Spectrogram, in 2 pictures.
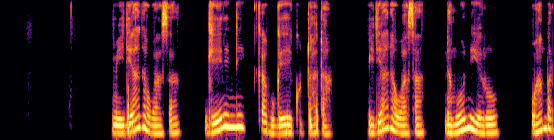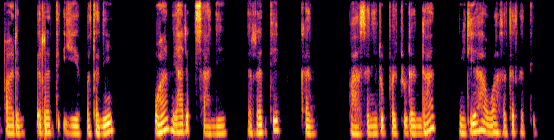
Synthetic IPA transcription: miːd̪ɪjaːnhɐwaːsaː | ɡeːnɪnːɪkʼɐbʊɡɐʔeːɡʊd̪ːaːᶑɐ | miːd̪ɪjaːnhɐwaːsaː | nɐmo̞ːnːɪjɛɾo̞ː | wʔaːmbɐɾbaːd̪ɐnʔɪ̰rːɐt̪ːɪᶑɪ̰jːeːfːɐt̪ɐniː | waːnjaːd̪ɐɪ̥saːniː | ɪrːɐt̪ːɪ | kʰɐn | b̥aːsɐniːᶑ̪ʊbːɐt͡ʃːuːd̪ɐnd̪ɐʔɐn | miːd̪ɪjaːhɐwaːsaːt̪ɪrːɐt̪ːɪ̥

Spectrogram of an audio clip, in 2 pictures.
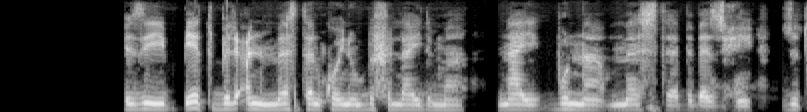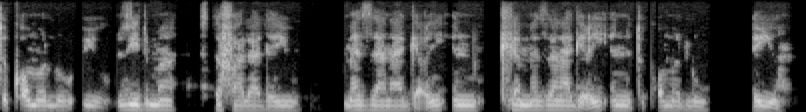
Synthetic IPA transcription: ʔɨzibe̞t̪bɨlʕɨnmɐst̪ʰɐnkʰo̞jnubɨfɨlːajd̪ɨmːa | najbunːamɐst̪ʰɐbɨbɐzħi | zɨt̪ʼɨkʼːɐmɐlːuɨjːuʔɨzid̪ɨmːa | z̥ɨt̪ʰɐfɐlalɐju | mɐzanaɡɐ̰ʔʼinkʰɐmːɐzanaɡɨ̰ʔʼiʔɨnːɨt̪ʼɨkʼːɐmɐlːu | ʔɨjːu

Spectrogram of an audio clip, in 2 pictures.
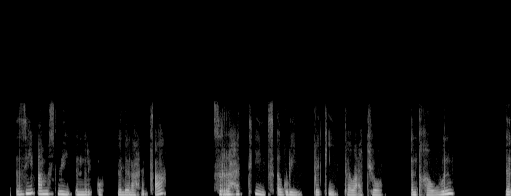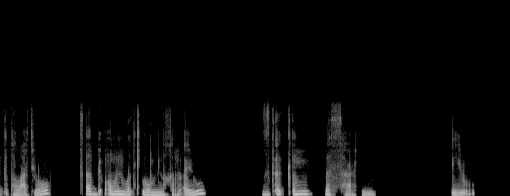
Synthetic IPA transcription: ʔɨziʔaβmɨsliɨnːɨɾiʔo̞ | z̥ɐlːɐnaħɨnt͡sʼa | sɨɾːaħt̪ʰit͡sʼɐɡɾi | d̪̥ɐkʼːit̪ʰɐwa̰ʕt̪ʰijo̞ | ʔɨnt̪ʰɨ̥xɐwʊn | d̪̥ɐkʼːit̪ʰɐwa̰ʕt̪ʰijo̞ | t͡sʼɐbḭʔʼo̰wnwɔkʼiwo̞mnɨxɨra̰ʔa̰ju | zɨt̪ʼɐkʼːɨmː | ɐsaɾħi | ʔɨjːṵ

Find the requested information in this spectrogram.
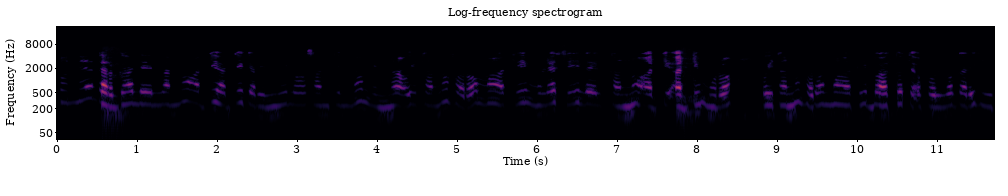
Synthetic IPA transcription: sɔnːɛd̪ɐɾɡale̞ːlːɐnːɔɐd̪ːɪɐd̪ːɪɡɐɾɪnːɪlo̞ːsɐnt̪ɪnːɔmɪnːɐʊjɪt̪ɐnːɔɦɔɾɔmaːt̪ɪmʊlɛsɪleːlt̪ɐnːɔɐd̪ːɪɐd̪ːɪmʊɾɔ | ʊjɪt̪ɐnːɔɦɔɾɔmaːt̪ɪbaːt̪ːɔt̪ːɛɔfɔlːɔɡɐɾɪhiːd̪

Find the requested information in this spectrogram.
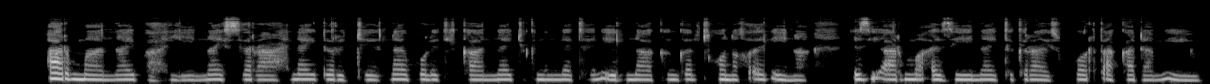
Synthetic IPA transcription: ʔaɾmanajbahlinajsɨɾaħnajd̪ɨɾɨd͡ʒːit̪najpʰo̞lɐt̪ʰi̥kʰannːajd͡ʒɨɡnɨnːɐt̪ʰɨnilnakʰɨnɡɐlt͡sʼonɨxɨʔɨlinaʔɨziʔaɾmaʔɨzinajt̪ʰɨɡɾajsp̚ʰo̞ɾt̪ʰakʰːad̪amiɨjːu

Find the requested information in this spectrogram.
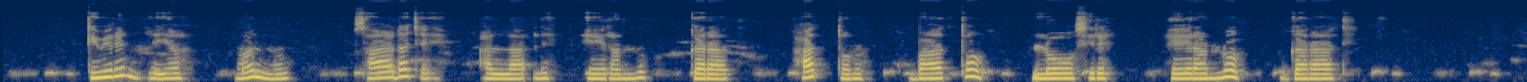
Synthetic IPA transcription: ɡ̥ɪbɪɾɛnːɐja | mɐnːʊ | saːd̪ɐt͡ʃʼɛʔɛ | ʔɐlːaːʔlɛ | he̞ːɾɐnːɔ | ɡ̥ɐɾaːt̪ɪ̥ | hɐt̪ːɔnɔbaːt̪ːoː | loːsɪɾɛ | he̞ːɾɐnːɔː | ɡɐɾaːt̪ɪ̥

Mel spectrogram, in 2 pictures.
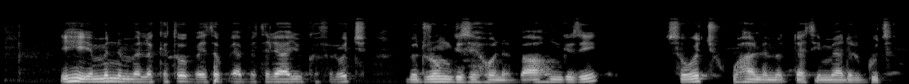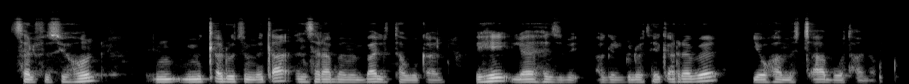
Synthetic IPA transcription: jɪhejɛmːɨnːɨmːələkːət̪ʰəwbəit̪ʰjo̞pʼjabət̪ʰələjajːukʰɨflo̞t͡ʃː | bəd̪ɾo̞mɡize̞ɦo̞nəbəaɦunɡize̞ | səwo̞t͡ʃːwʊɦaləməkʼd̪ət̪jɛmːijad̪əɾɡut̪ | səlfsiɦo̞n | mːɨkʼːəd̪ut̪ʰɨmɨkʼaʔɨnsəɾabəməbaljɪt̪ːawːɔkʼal | ʔɪheləɦɨzb | aɡəlɡɨlo̞t̪jɛkʼərːəβə | jɛwʊɦaməst͡ʃʼabo̞t̪ʰanəw

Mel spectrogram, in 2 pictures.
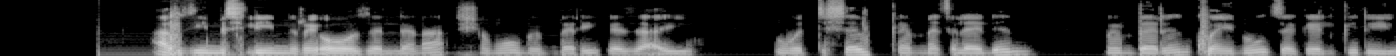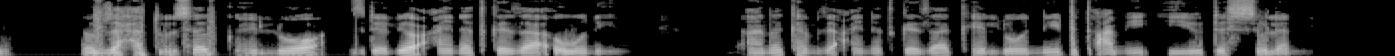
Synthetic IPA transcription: ʔaβzimɨslinɨɾḭʔo̞zɐlːɐnaʃɐmomɐmbɐɾiɡɐza̰ʔɨ̰jːu | nɨwɔd̪ːisɐβkʰɐmːɐt͡sʼlɐlɨn | mɐmbɐɾɨnkʰo̞jnuzɐɡɐlɡɨlɨjːu | mɐβzaħat̪ʰṵʔsɐβkʰɨhɨlːwo̞zɨd̪ɐljo̞̰ʕajnɐt̪ɡ̥ɐza̰ʔɨwːʊnɨjːu | ʔanɐkʰɐmzḭʕa̰jnɐt̪ɡɐzakʰɨhɨlːɨwonːibɨt̪ʼa̰ʕmiɨjːud̪ɐsɨ̰βlɐnːi

